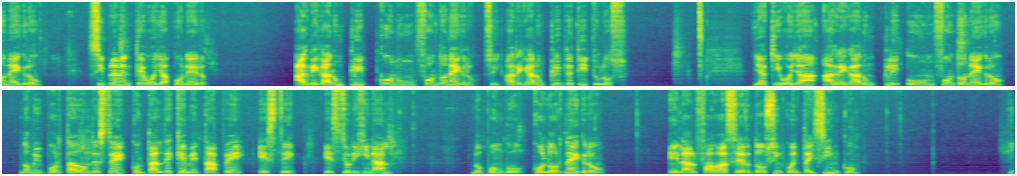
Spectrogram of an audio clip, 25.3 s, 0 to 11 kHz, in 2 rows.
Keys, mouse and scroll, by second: 0.0 click, 5.1 click, 6.9 click, 9.9 click, 11.7-15.1 drag, 17.3 click, 19.3 click, 19.9 click, 20.8 click, 21.9-23.1 typing, 23.4 click.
